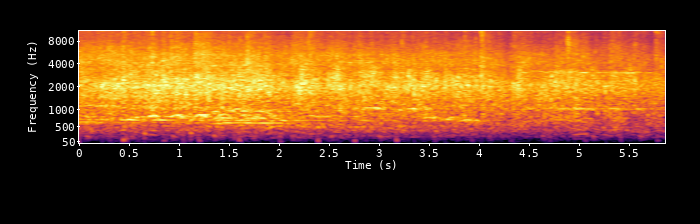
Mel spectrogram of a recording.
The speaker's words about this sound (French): Est-ce qu'on peut acclamer le Seigneur? Can we clap for the Lord?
